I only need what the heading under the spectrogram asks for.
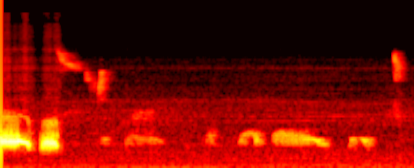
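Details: Spotted dove calling wild rivals in to fight: the end of a loud coo phrase, two strong notes, then a quiet run of soft, drawn-out murmuring coos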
